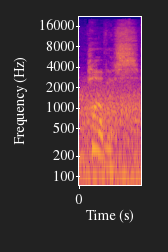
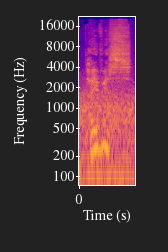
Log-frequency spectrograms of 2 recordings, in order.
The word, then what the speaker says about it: Pavis: the box is um parvus or pavis depending upon the brunswick pronunciation you prefer so uh this is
